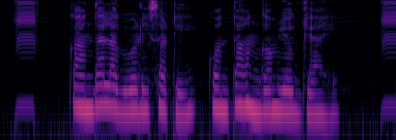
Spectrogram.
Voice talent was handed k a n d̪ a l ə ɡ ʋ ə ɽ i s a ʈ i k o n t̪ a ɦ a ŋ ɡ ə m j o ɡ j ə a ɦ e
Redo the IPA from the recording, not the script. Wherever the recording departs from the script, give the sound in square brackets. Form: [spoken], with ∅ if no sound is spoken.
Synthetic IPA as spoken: k a n d̪ a l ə ɡ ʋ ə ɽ i s a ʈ [iː] k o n t̪ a ɦ [ə] ŋ ɡ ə m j o ɡ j ə a ɦ e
